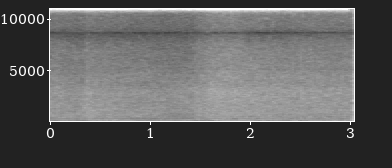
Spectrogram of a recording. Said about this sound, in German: Sie haben das Triebwerk jetzt angedreht, warum?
